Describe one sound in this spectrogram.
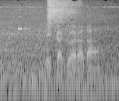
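Compressed air hisses sharply from a tyre valve.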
